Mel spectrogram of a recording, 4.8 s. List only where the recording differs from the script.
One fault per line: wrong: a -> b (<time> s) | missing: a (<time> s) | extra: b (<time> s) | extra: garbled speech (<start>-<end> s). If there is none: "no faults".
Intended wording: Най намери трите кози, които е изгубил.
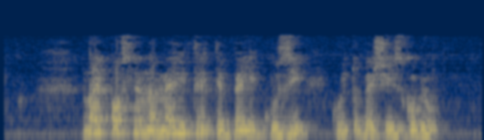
extra: после (1.1 s)
extra: бели (2.2 s)
wrong: е -> беше (3.6 s)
